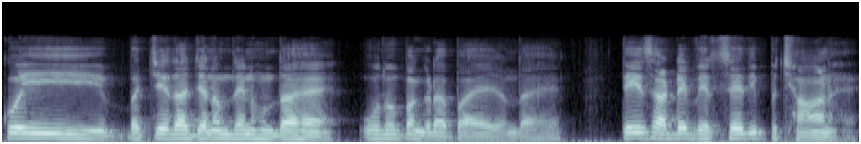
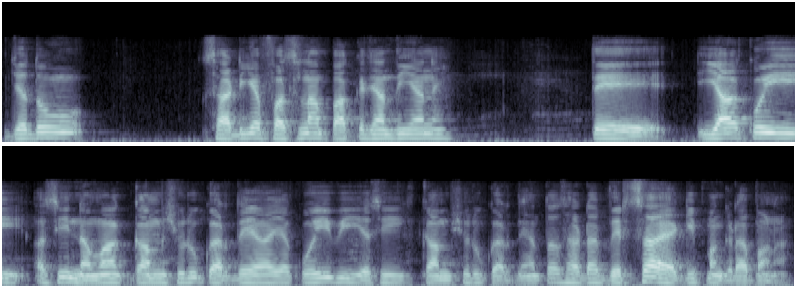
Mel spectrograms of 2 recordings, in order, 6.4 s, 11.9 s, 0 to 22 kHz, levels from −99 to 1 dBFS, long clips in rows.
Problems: none marked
